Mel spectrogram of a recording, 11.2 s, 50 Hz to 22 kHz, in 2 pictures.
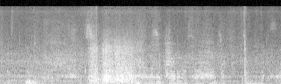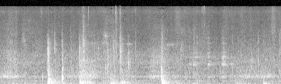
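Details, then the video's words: Honey bees at a hive inspection on April 27, 2018, in a bee yard in the foothills near Cochrane, recorded with a 360 camera; steady low colony hum with handling knocks, a brief human voice and a few sharp clicks. "Bee Hive Inspection"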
